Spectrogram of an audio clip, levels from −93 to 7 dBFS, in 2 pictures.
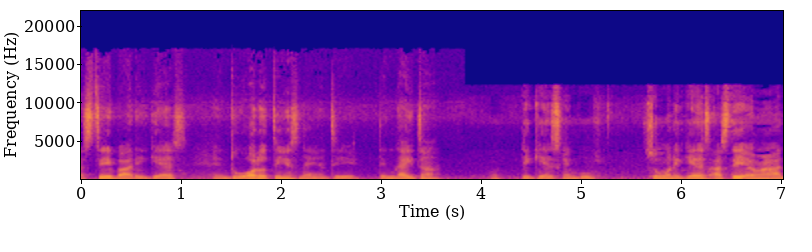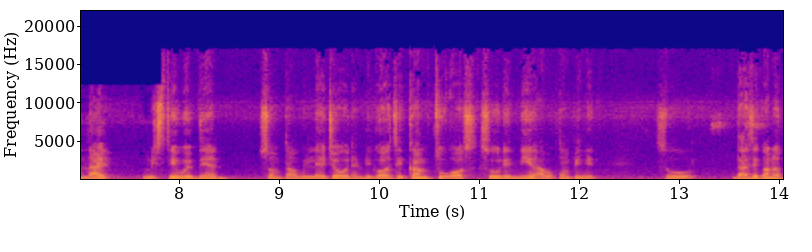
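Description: From 3.83 to 7.83 s, an adaptive stream at a lower bitrate abruptly dulls the treble; the spectrogram empties above 12.3 kHz, with no waveform gap.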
